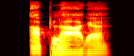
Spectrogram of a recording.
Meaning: 1. filing 2. storage 3. filed document 4. branch office 5. deposit, deposition
- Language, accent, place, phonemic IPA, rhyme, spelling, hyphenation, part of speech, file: German, Germany, Berlin, /ˈapˌlaːɡə/, -aːɡə, Ablage, Ab‧la‧ge, noun, De-Ablage.ogg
